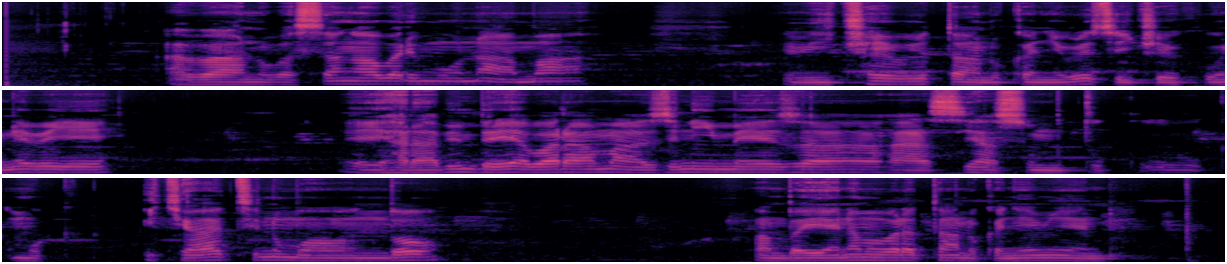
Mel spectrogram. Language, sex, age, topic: Kinyarwanda, male, 18-24, government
